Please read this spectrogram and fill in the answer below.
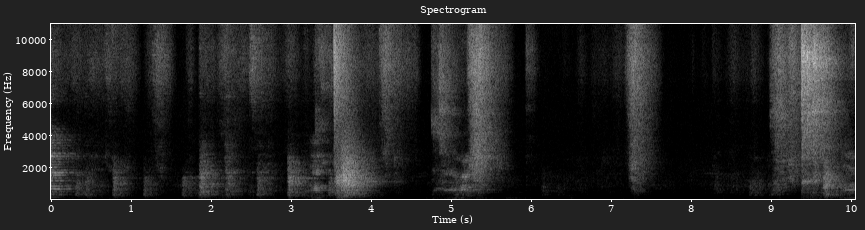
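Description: Irregular bursts of scraping and rustling from electrical wires being handled and pulled in a breaker panel, mixed with indistinct voice-like sounds.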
